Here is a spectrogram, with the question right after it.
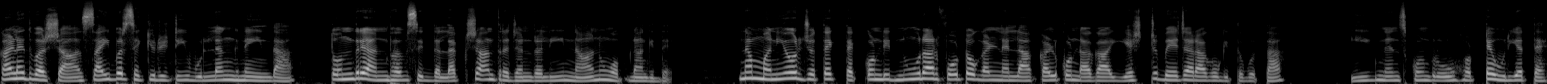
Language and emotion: Kannada, sad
